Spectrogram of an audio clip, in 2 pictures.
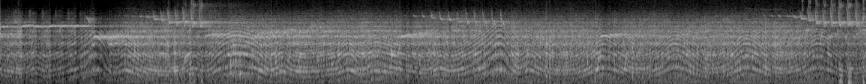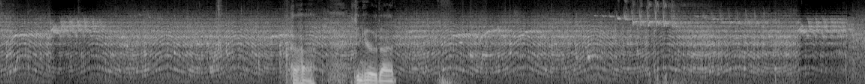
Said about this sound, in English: Oh, here we go. Here's the flanger. That sounds really cool.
